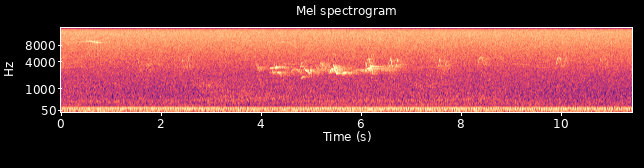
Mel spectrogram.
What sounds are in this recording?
American Robin, Eastern Phoebe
